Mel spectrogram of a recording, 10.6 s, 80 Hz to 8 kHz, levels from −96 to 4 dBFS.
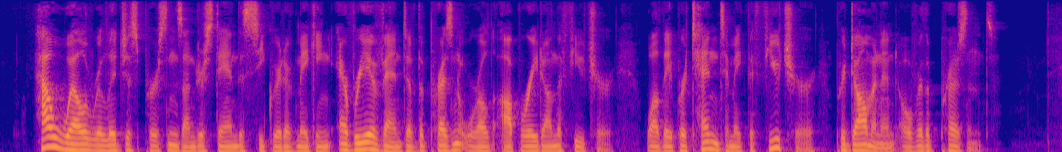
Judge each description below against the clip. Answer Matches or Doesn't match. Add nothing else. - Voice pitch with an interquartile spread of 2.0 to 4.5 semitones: Matches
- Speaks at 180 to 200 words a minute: Doesn't match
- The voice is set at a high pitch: Doesn't match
